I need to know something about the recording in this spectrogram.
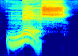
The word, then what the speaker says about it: niche: be filled niches uh I think Americans sometimes call them Nish Nish nishes but in British English it's definitely Nish with an E niches plenty of niches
